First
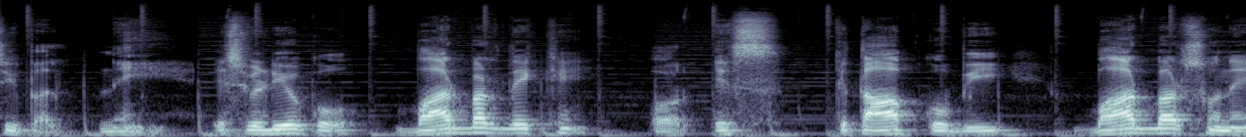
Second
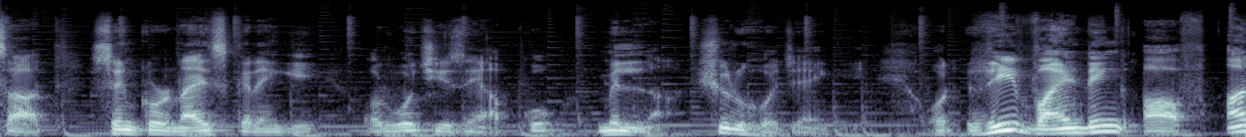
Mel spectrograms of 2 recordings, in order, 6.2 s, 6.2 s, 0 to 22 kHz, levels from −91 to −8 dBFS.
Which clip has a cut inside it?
second; 1 cut; at 4.7 s

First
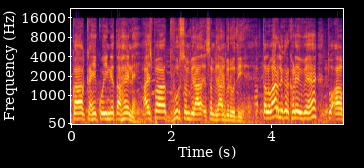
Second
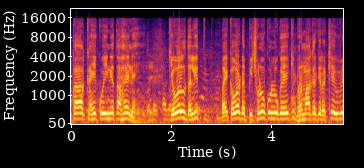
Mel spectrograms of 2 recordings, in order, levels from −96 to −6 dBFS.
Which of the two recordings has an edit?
first; 2 cuts; at 1.4 s, 3.8 s

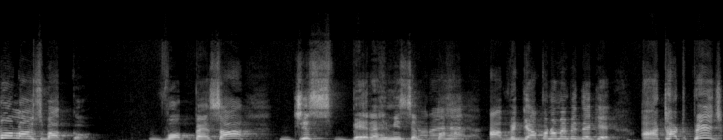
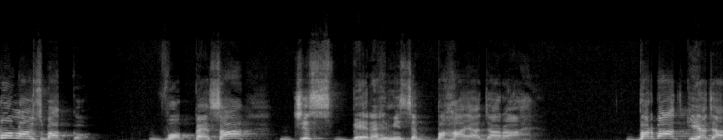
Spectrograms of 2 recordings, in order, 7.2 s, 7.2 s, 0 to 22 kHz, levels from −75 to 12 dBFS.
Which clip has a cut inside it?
first; 1 cut; at 4.4 s

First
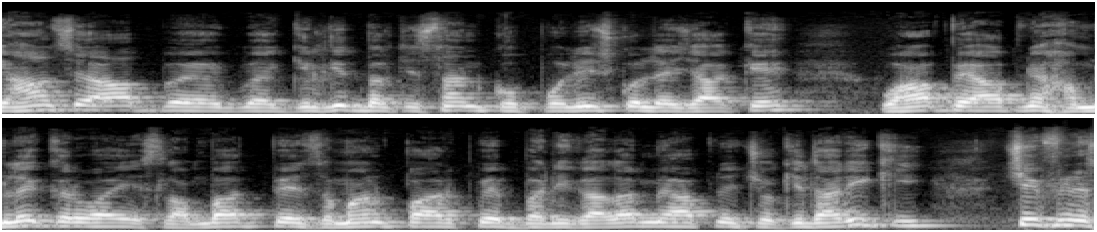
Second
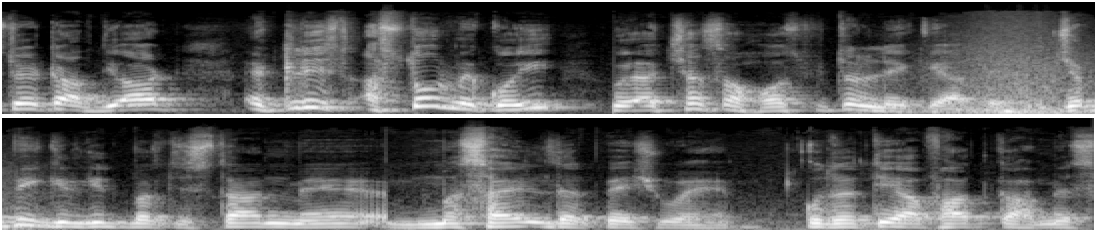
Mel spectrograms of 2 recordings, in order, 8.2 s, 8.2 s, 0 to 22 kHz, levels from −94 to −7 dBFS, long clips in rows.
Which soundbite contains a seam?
second; 2 cuts; at 2.3 s, 3.9 s

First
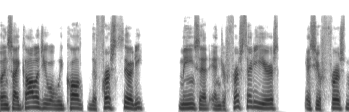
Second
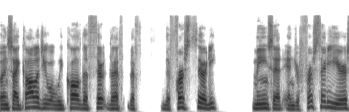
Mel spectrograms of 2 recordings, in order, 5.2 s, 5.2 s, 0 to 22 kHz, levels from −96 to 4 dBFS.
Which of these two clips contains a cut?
first; 1 cut; at 1.2 s

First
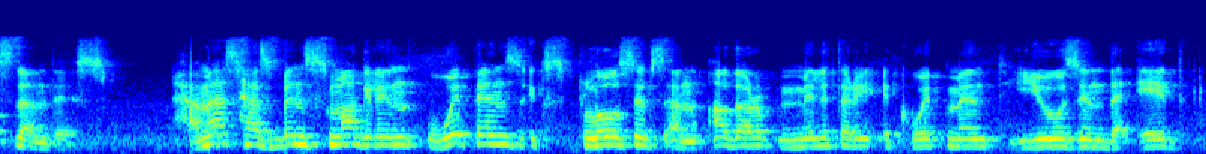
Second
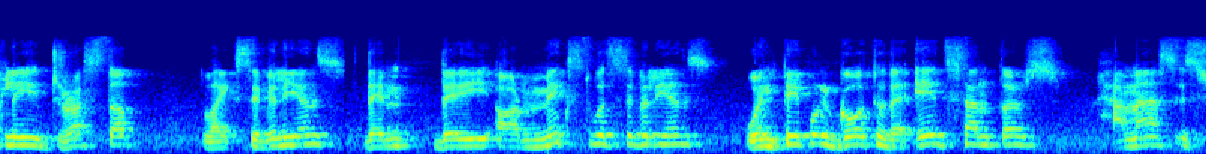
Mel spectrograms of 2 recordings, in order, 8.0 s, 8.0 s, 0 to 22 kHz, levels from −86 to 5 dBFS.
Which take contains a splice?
second; 2 cuts; at 2.3 s, 4.8 s

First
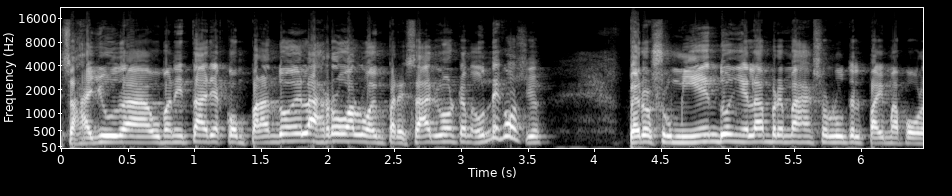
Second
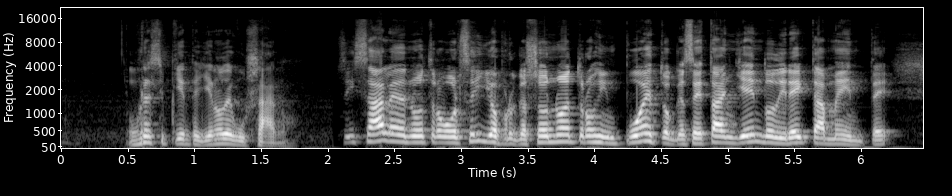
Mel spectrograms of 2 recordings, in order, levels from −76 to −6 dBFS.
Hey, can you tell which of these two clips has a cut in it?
second; 1 cut; at 2.2 s

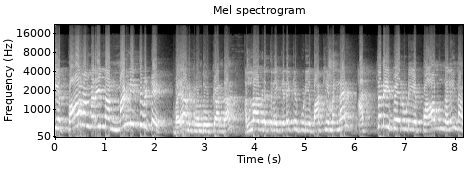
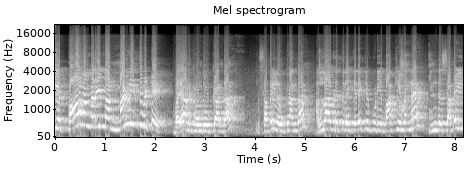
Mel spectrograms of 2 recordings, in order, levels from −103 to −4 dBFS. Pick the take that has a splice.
first; 2 cuts; at 3.7 s, 6.0 s

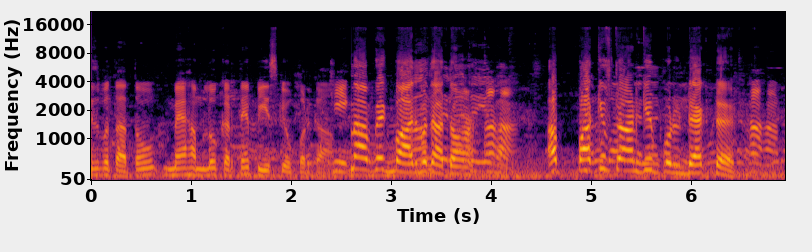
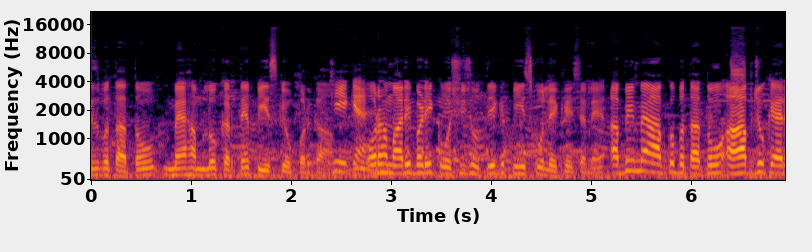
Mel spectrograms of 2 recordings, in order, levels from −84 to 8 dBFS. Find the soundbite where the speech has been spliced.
first; 1 cut; at 2.6 s

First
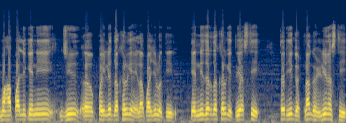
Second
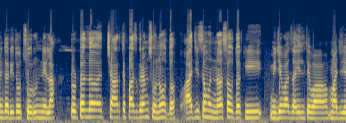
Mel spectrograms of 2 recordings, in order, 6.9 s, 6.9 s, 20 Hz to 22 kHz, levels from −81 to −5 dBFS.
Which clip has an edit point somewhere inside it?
second; 2 cuts; at 1.2 s, 3.6 s

